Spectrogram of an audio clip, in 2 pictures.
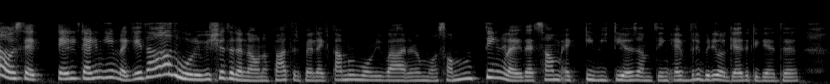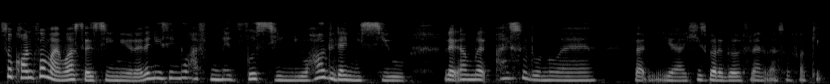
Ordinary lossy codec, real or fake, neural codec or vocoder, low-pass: AAC, 48 kbps; fake; codec, 16 kHz, 4 kbps, FunCodec, trained on LibriTTS, 50 frames a second; 7.2 kHz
